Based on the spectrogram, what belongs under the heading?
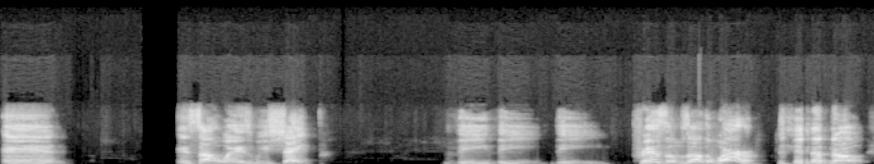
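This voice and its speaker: Earnest podcast host, slightly high voice. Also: male voice, big pitch swings, extremely slow, pauses often, a bit bright, lo-fi sound. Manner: earnest, emphatic, rambling with restarts. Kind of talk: casual chat.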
